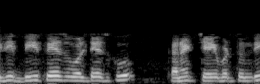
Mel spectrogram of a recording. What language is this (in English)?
Telugu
